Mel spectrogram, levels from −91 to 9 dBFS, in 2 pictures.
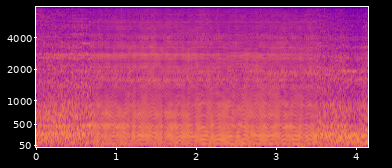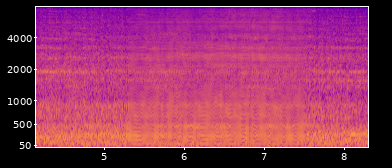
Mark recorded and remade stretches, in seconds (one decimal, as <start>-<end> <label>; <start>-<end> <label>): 0.0-0.7 recorded; 0.7-3.5 remade; 3.5-5.3 recorded; 5.3-7.5 remade; 7.5-8.3 recorded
